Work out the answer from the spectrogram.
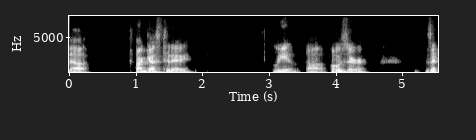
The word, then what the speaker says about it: Oser: William Shakespeare and uh Our Guest today uh ozer is that correct pronunciation for your last name yes sir uh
